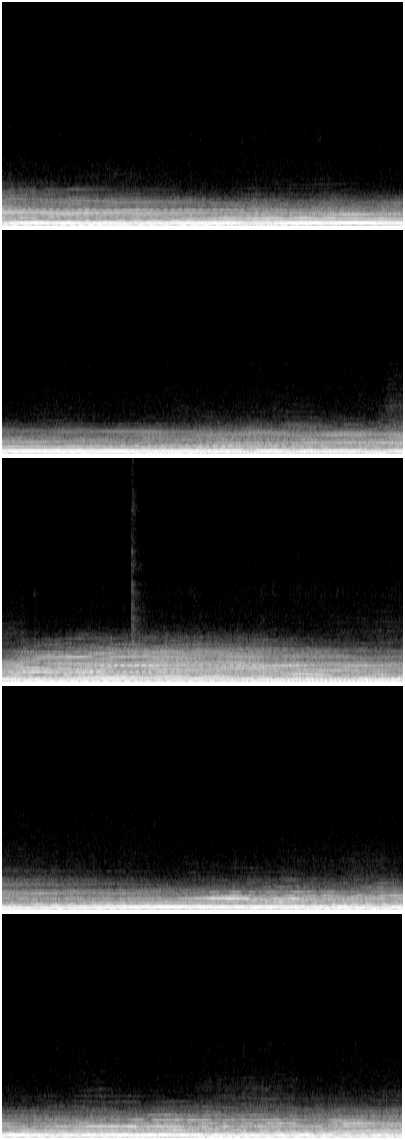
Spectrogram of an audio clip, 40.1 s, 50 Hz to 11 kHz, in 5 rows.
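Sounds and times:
gong drone: 0.0s - 40.0s
small sharp click: 18.6s - 18.9s.

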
